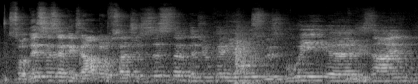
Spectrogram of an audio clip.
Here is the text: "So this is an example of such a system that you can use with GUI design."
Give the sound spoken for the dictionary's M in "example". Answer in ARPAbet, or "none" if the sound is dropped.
M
